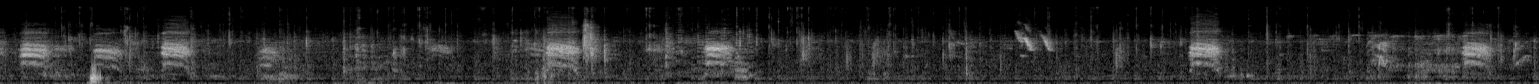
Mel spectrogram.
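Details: Caws from a flock of crows come in short, rasping bursts every second or two through the whole stretch, some overlapping, with light background noise.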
